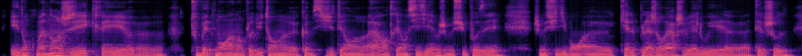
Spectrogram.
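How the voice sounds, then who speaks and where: The speech holds a moderate pace with very even loudness and a flat, monotone intonation. The recording is very clean, with a silent background. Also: man, fairly low pitch for a man. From France, Limoges. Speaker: rugby player and entrepreneur, podcast founder. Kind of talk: casual interview as guest.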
